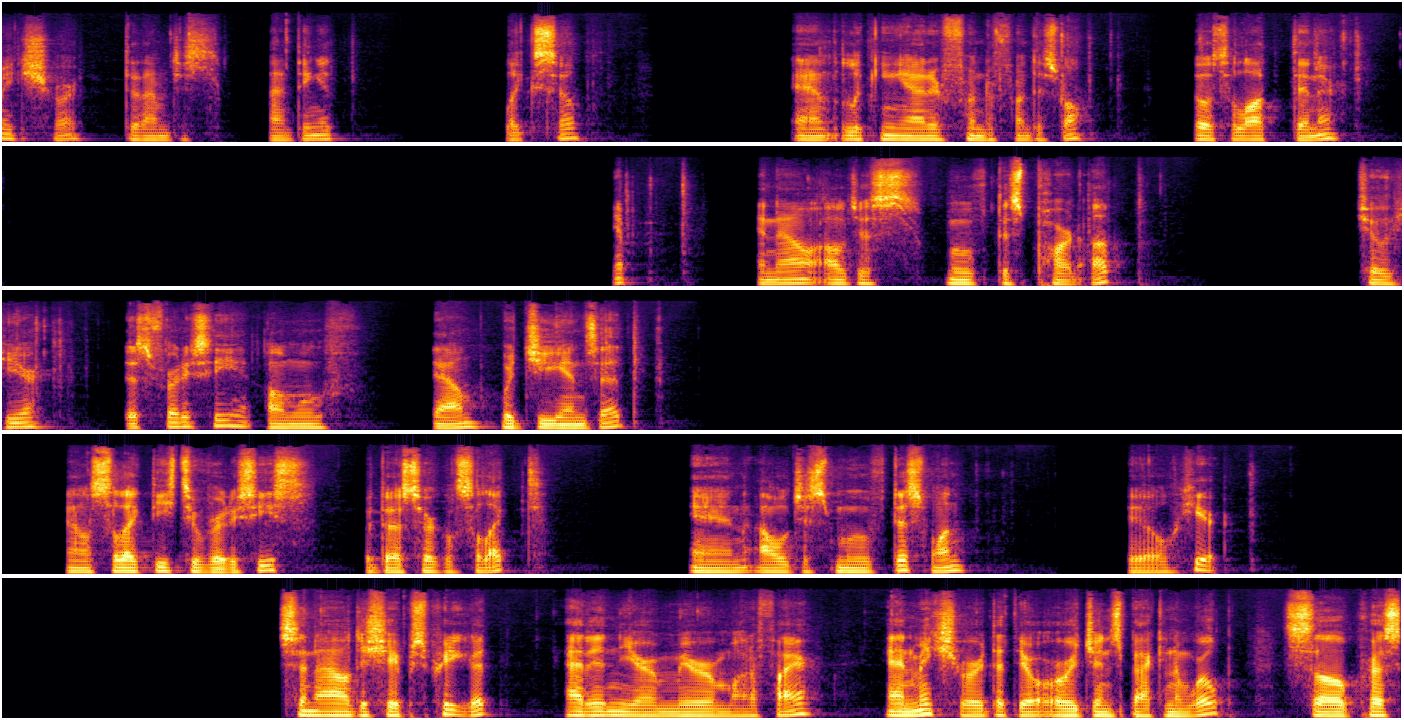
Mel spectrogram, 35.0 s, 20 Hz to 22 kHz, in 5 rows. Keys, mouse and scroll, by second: 1.1 middle click, 1.4 g, 2.8 KP_3, 4.1 KP_1, 4.7 z, 5.1 shift+middle click, 5.7 Tab, 5.9-8.8 typing, 9.5 Tab, 10.1 a, 10.3 a, 10.5 b, 11.0 g, 12.6 KP_3, 14.1 shift+middle click, 14.4 a, 14.5 c, 14.9 g, 17.0-20.4 typing, 21.2 shift+middle click, 22.8 c, 23.5 e, 24.2 g, 26.0-28.6 typing, 28.4 Tab, 28.6 middle click, 29.4 click, 29.6 middle click, 30.6 click, 32.2 middle click, 32.8 shift+middle click.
